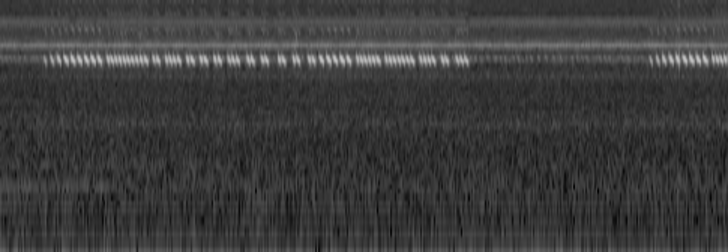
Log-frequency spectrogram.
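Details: Cricket sound in quick succession: a long train of sharp, high pulses that stops abruptly, then resumes after a two-second silence, with light background hiss.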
